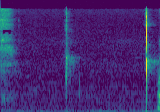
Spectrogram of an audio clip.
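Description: Two short, sharp clicks about a second apart, the second just before speech resumes.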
